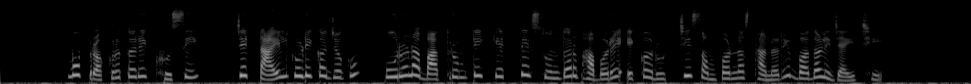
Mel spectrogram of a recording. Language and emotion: Odia, happy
